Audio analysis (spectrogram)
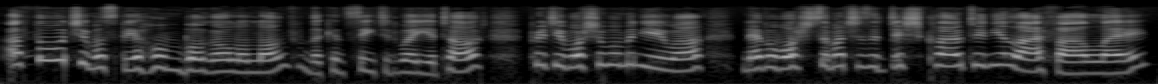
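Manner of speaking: high-pitched jeering country woman; scornfully amused barge woman. Acted. Barge woman mocks Toad.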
